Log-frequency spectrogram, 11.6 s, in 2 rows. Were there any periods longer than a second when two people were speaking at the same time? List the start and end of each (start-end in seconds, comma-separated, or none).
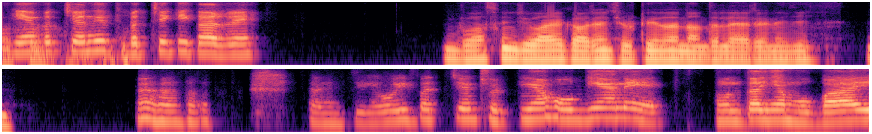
none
